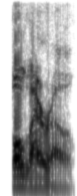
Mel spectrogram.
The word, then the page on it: bolero: American English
